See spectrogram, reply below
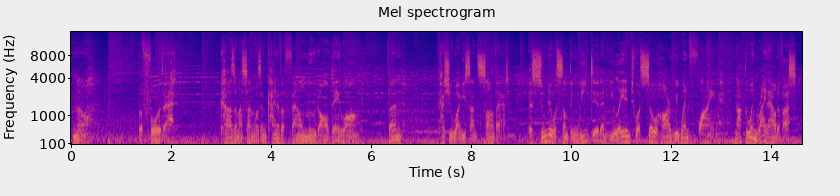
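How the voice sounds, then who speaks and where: A stoic young yakuza brawler in a game dub, with a very deep, low-pitched voice. He speaks in dry, clipped, understated lines. Game music plays clearly behind him. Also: animated, moderate pace. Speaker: game character. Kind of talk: English video game dub. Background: game soundtrack music.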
